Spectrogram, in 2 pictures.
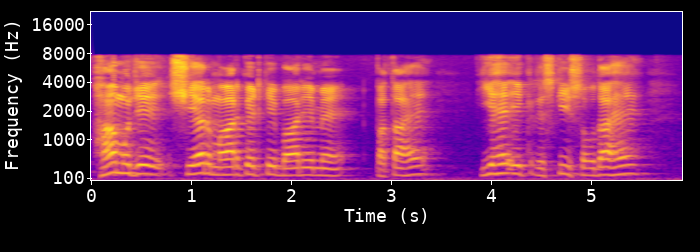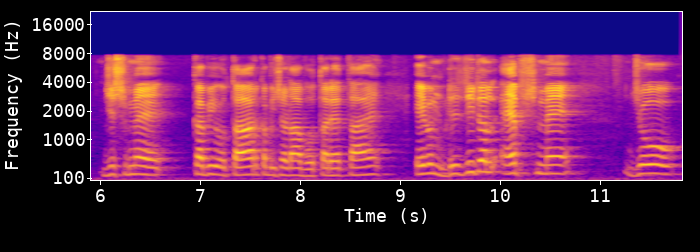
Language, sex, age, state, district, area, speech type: Hindi, male, 60+, Rajasthan, Karauli, rural, spontaneous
